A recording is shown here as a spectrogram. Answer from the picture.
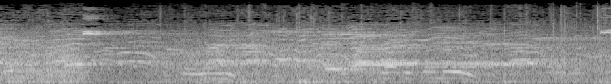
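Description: Voices of players and spectators calling and chatting, echoing in a large indoor sports hall, with a short high whistle about a second in.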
